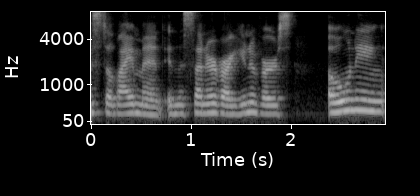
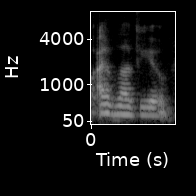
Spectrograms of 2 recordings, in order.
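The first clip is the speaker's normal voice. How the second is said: soft tender; 4 semitones lower, 8 dB quieter than usual. Shown as a demonstration. Deep loving words after the practice.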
